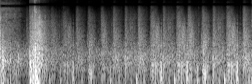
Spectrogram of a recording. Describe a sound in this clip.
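Footsteps crunch quickly and evenly over snow.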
